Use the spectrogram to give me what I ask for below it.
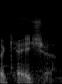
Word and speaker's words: Achaia: It's actually Achaia, but it's pronounced Acacia.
